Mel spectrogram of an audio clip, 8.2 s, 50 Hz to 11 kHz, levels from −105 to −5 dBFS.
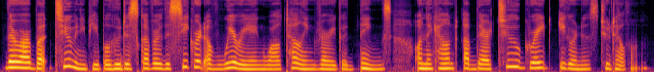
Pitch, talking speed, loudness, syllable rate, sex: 215 Hz, 200 wpm, -21 LUFS, 5.4 syllables/s, female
